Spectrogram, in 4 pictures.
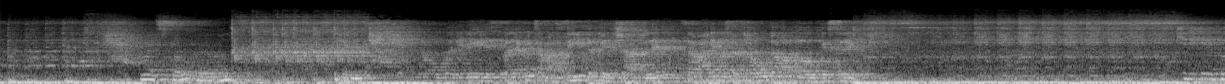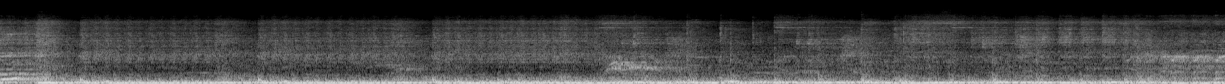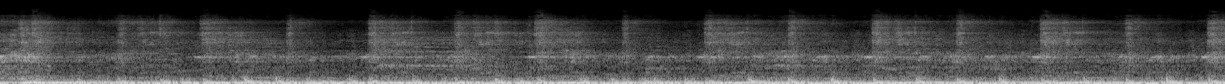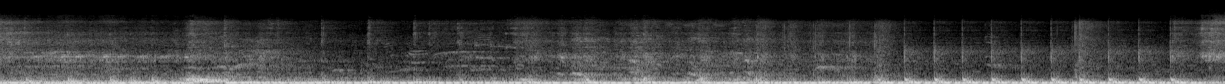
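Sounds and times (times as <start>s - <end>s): electronic dance music with heavy bass: 0.0s - 49.0s.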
